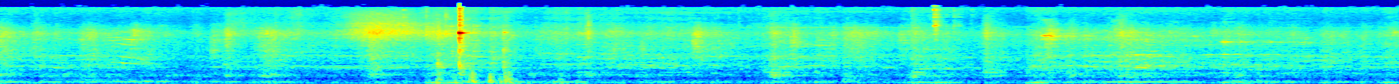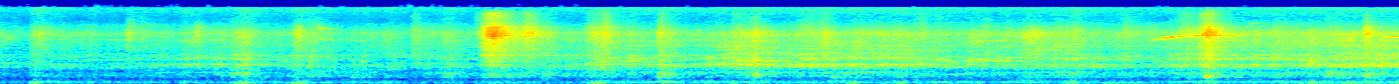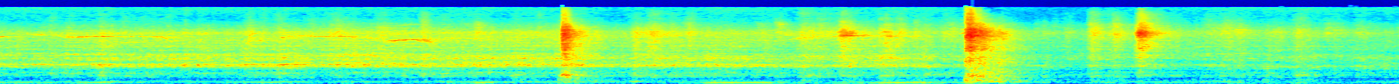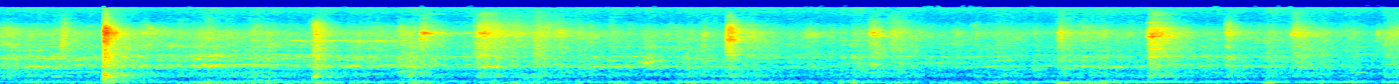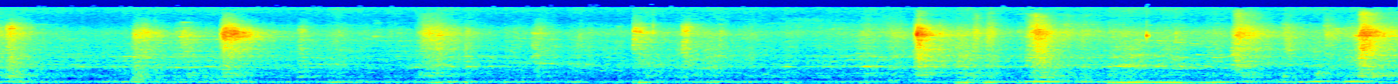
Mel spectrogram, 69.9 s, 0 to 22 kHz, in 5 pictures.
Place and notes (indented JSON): {
  "title": "Egyptian Clashes",
  "date": "2011-01-28 13:07:00",
  "description": "After the friday 28 muslim prayer people started to protest against the 30 years regime. Here the clashes between people and police.",
  "latitude": "31.19",
  "longitude": "29.90",
  "altitude": "15",
  "timezone": "Africa/Cairo"
}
